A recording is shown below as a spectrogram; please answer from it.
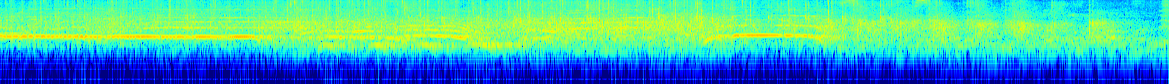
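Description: Applause from an audience and from contestants on stage, with long high whoops and shouts from voices in the crowd. It dies away near the end.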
